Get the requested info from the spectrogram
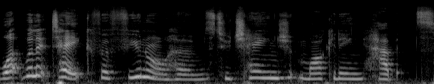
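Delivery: put-on British accent. Second-time guest, challenged by the host, asks the question in best British accent. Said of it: "Ask your question in your best British accent".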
